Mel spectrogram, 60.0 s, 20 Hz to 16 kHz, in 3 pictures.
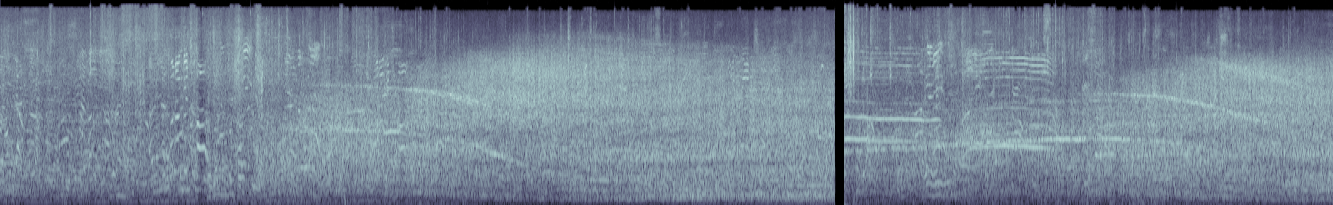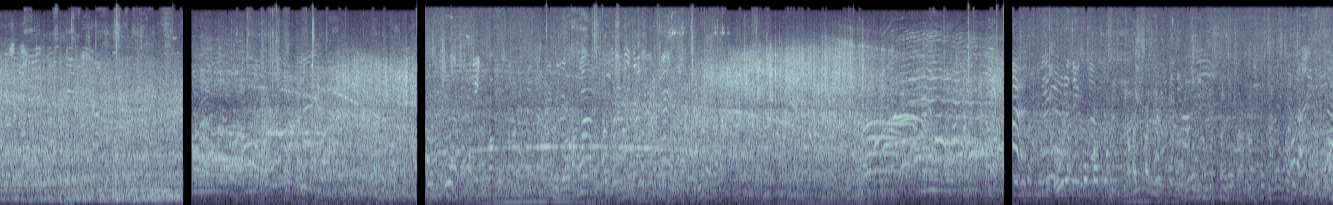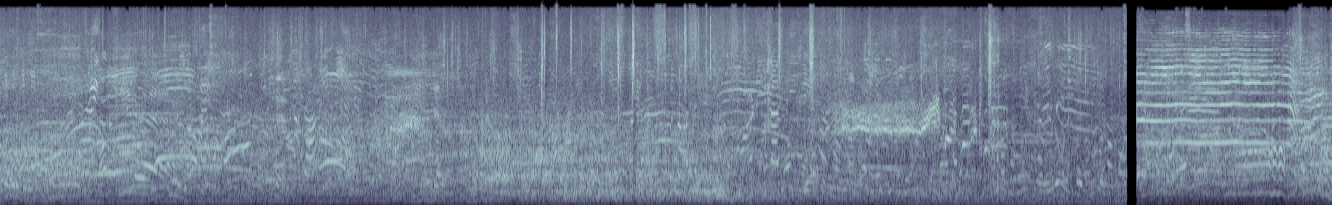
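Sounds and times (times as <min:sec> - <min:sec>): jet aircraft flying over: 0:00.0 - 0:59.9.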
